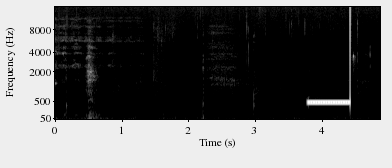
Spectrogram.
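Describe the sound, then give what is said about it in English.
A single loud, steady telephone ringing tone of an outgoing phone call sounds for about half a second near the end, preceded by quiet background and a few faint clicks and handling noises. No one speaks. “We're going to call Duncan. He better answer.”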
